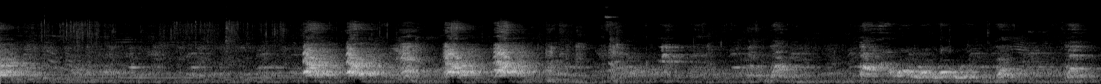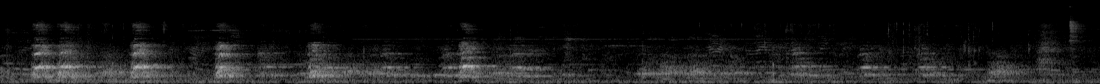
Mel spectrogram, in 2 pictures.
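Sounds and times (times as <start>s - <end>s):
dog barking and yipping: 0.0s - 16.4s.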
